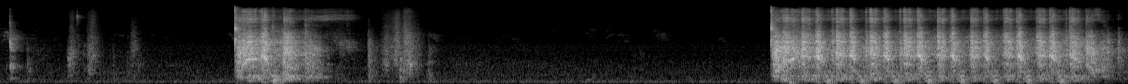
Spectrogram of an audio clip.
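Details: Suzuki LT-R 450 quad cranking on a swapped spark plug, very weak intermittent spark, fast starter whirring that never fires; rusted coil grounding post found afterward; CDI later judged faulty and replaced.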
